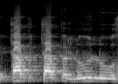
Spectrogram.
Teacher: ਇੱਥੇ ਤਪ ਤਪ ਦੇ ਪੱਪੇ ਨੂੰ, ਲੂ ਦੇ ਹਾਏ ਨੂੰ ਸਿਆਰੀਆਂ ਹਨ ਪਰ ਇਹ ਉਚਾਰਨ ਨਹੀਂ ਹੁੰਦੀਆਂ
